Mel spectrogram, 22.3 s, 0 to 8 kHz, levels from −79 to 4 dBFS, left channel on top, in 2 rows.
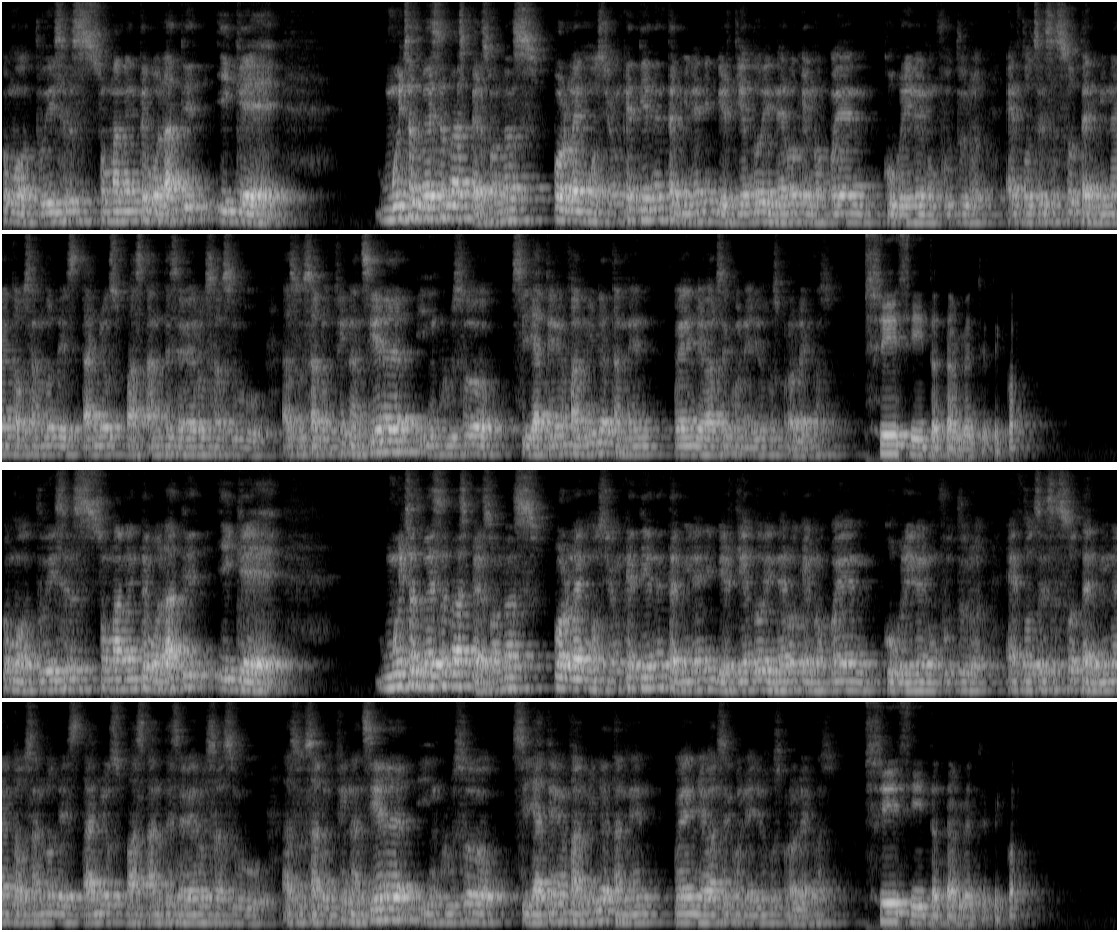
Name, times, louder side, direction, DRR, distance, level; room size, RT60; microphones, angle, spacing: voice 1, 0.0-3.0 3.7-9.8 10.0-17.6 17.9-19.4, equal, 65° left, -4 dB, 2.2 m, -25 dB
voice 2, 19.8-21.3, left 1 dB, 30° left, 7 dB, 0.5 m, -26 dB
8.0 x 3.2 x 4.8 m, 0.67 s
head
